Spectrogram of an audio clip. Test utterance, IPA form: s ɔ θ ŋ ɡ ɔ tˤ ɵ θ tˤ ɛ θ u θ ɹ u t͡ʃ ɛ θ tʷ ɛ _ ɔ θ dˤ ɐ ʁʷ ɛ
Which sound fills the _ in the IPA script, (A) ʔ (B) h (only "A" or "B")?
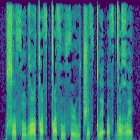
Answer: A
